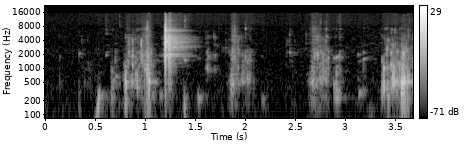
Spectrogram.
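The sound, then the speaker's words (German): Soft sips and swallows from a drink, a few faint, wet mouth sounds spaced irregularly over a quiet background, with no talking. “Ich trinke mal einen Schluck, weil ich ein bisschen auch den Faden verloren habe.”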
